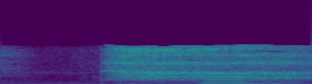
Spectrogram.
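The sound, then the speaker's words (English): A deep breath drawn during a guided breathing exercise, a strong airy inhalation that swells up after a brief quiet moment and carries on to the end. “Okay, so another nice deep breath,”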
